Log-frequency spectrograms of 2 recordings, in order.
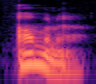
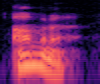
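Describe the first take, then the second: No difference in how they are said.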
